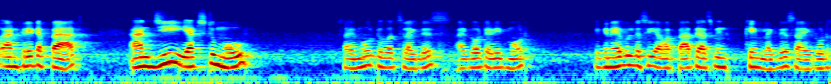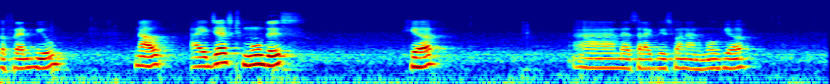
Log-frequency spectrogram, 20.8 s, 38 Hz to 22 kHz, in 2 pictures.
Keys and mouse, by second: 2.2 g, 5.5 Tab, 6.0-8.5 middle drag, 9.4 KP_1, 11.1-11.4 shift+middle drag, 11.7-12.4 drag, 12.5 drag, 13.8 g, 18.2 click, 18.5 g, 20.7 click.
